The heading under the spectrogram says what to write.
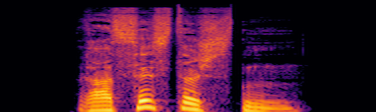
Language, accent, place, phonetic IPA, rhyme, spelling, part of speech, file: German, Germany, Berlin, [ʁaˈsɪstɪʃstn̩], -ɪstɪʃstn̩, rassistischsten, adjective, De-rassistischsten.ogg
- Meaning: 1. superlative degree of rassistisch 2. inflection of rassistisch: strong genitive masculine/neuter singular superlative degree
